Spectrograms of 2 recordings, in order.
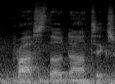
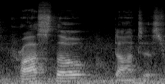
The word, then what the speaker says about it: prosthodontist: If you were to say orthodontist, orthodontist, this is really the same thing. It's prosthodontist, right?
